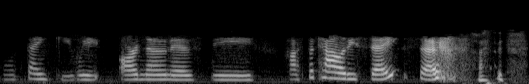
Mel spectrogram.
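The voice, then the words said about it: Mississippi Southern accent. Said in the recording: “You have such an adorable accent. You are from? ... Tupelo, Mississippi. ... Everything seems to sound nicer with that adorable accent.”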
